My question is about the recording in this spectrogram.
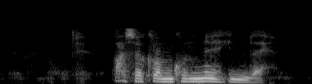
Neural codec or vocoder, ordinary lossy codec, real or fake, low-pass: codec, 16 kHz in and 24 kHz out, 0.6 kbps, FocalCodec, streaming, 2048 codes; Opus, 64 kbps; fake; 5.4 kHz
